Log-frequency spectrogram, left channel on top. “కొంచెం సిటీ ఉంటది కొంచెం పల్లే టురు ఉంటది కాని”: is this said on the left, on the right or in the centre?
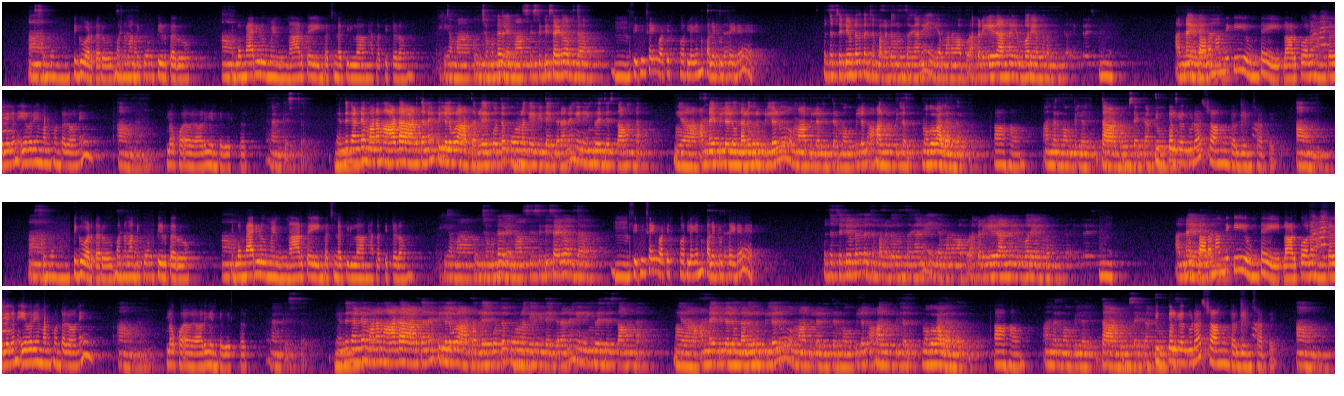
Left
